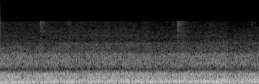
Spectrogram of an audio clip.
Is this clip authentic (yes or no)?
yes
